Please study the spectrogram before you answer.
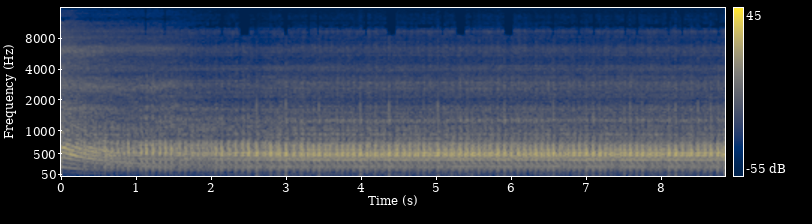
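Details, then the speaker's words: Homelite 240 chainsaw after carburetor idle and low jet adjustment: revs up and settles into a clean steady high buzz, no misses or sag; runs beautifully and cuts well. "but that saw runs beautifully that thing cuts like a demon"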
